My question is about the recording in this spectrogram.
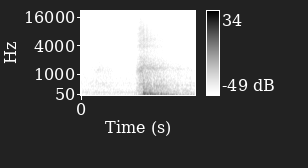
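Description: A man sighs, breath blown out onto a headset microphone about a second in, a short rush that dies away within about half a second.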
